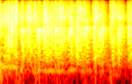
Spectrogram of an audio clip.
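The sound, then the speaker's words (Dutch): Brief applause breaks out at an award announcement for a cultural prize. The clapping is dense and fairly even and lasts only a couple of seconds. “Applaus voor Katelijne.”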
